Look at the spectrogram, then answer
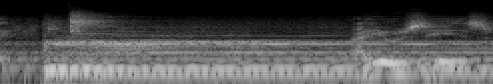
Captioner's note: gong chiming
